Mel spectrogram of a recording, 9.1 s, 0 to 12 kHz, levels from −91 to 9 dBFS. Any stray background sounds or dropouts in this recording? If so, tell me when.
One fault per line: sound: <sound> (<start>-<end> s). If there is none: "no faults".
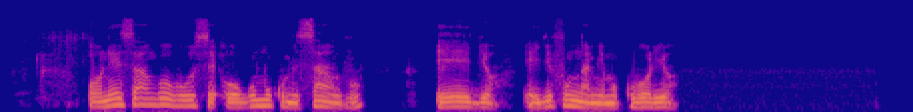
no faults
